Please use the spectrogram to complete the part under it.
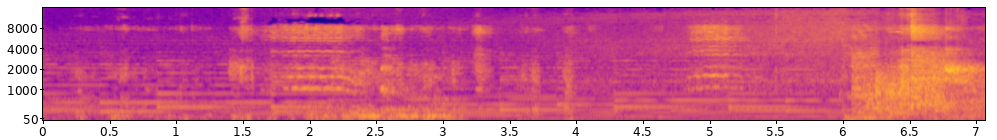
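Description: Goats bleating in a goat shed, several loud, wavering calls overlapping one another close by, with a dog's whimpers and barks mixed in and a burst of louder noise at the end.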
